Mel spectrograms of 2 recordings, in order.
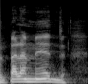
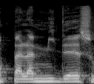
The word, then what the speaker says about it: Palamède: Un autre ajout énorme de ce roman qui va être assez populaire pour la suite, c'est le personnage de Palamède. Normalement, on devrait dire probablement Palamides ou Palamedes. Le S final se prononcerait probablement, mais on va dire Palamède parce que voilà.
